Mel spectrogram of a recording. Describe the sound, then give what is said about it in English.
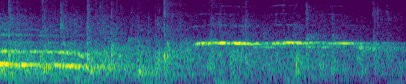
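Faint clapping from an audience welcoming a woman to the stage, a soft, uneven patter that holds for about two seconds. “Clapping was even better, so thank you for that.”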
